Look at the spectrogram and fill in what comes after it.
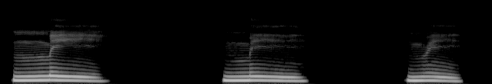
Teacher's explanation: When you pronounce this tone, you lower your voice. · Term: huyền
